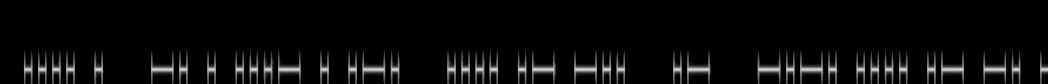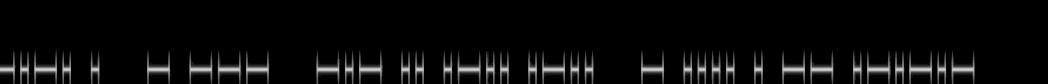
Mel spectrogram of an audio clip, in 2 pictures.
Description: Morse code, heard as a keyed tone, about 17 wpm, 700 Hz. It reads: HE NEVER HAD A CHANCE TO KILL THEM.
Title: Sentences from Top 1400 Words 17wpm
